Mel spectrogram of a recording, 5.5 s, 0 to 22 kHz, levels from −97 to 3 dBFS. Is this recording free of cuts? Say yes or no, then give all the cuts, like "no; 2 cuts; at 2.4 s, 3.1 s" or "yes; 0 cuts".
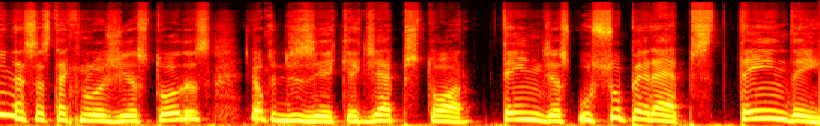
no; 3 cuts; at 1.8 s, 2.4 s, 3.8 s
